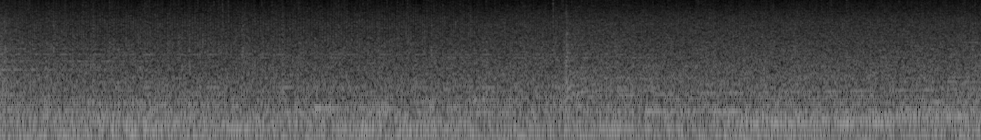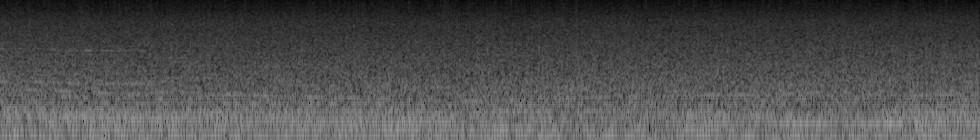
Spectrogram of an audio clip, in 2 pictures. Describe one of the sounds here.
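Twin propeller engines drone steadily as a plane flies.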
